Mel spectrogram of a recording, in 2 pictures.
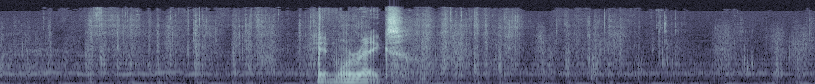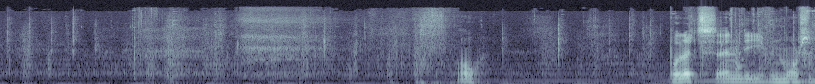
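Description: Footsteps shuffle softly over debris.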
